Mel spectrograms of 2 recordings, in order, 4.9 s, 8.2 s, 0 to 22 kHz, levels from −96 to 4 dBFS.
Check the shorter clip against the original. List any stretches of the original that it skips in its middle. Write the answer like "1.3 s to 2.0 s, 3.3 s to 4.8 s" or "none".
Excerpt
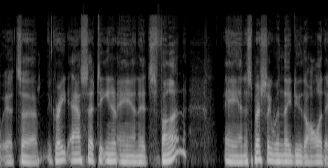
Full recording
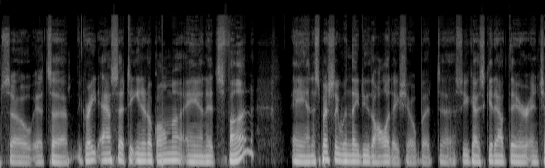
2.2 s to 2.7 s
